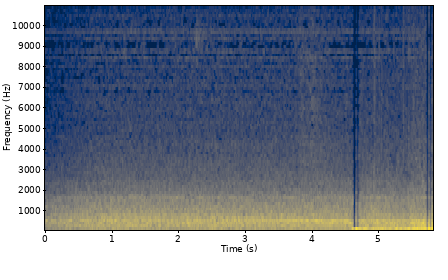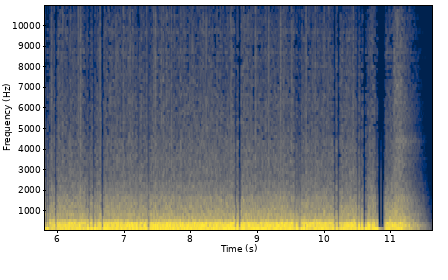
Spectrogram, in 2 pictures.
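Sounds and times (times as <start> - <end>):
fusion reactor plasma reaction as a continuous low crackling roar: 4.6 - 11.1.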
